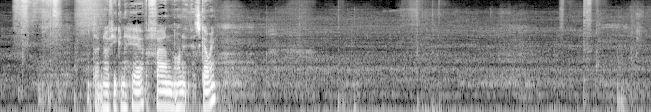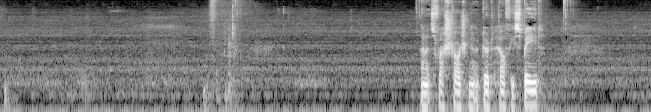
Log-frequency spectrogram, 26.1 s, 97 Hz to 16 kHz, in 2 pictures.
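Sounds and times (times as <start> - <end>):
faint cooling fan hum: 0.0 - 26.0.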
